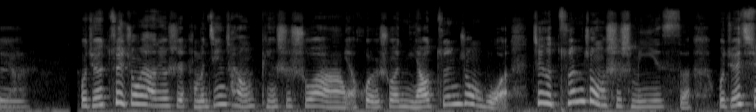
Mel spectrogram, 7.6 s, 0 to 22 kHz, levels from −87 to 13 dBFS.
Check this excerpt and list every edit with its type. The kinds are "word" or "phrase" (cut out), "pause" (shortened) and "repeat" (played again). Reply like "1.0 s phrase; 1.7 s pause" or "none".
3.4 s phrase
